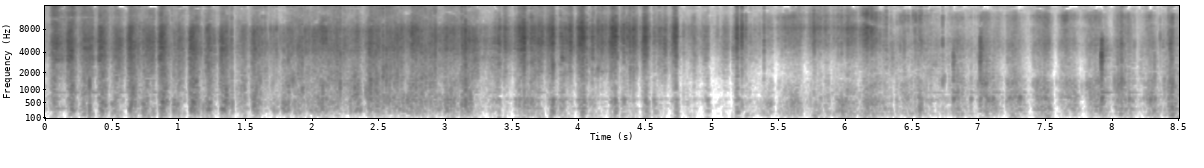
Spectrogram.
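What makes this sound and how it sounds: Toothbrush bristles scrub fast over a silicone ear microphone on a metal mount while a gloved hand rests still. The result is a dense, bright scratching and brushing texture of rapid, slightly irregular strokes, about two per second, with short crackly bursts and little low end.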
